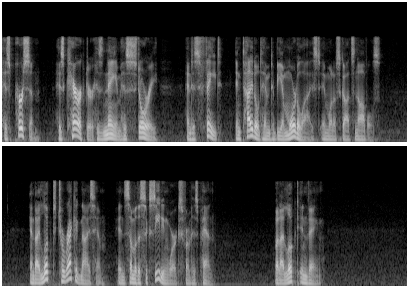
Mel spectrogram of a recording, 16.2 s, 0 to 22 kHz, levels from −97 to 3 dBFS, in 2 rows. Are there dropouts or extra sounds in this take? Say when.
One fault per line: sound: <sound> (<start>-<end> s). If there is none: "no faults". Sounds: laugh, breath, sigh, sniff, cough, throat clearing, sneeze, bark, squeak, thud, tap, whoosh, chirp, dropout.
no faults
